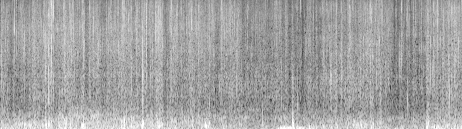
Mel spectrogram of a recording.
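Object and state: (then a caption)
Plastic bubble wrap being crinkled. Clear plastic bubble wrap wrapped around both hands is held up beside a microphone and squeezed and crinkled by the fingers. A steady, quiet stream of bright crinkling and crackling, with scattered sharp little snaps and a soft low rumble underneath, runs throughout.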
